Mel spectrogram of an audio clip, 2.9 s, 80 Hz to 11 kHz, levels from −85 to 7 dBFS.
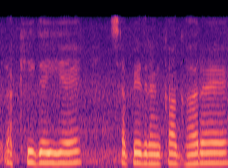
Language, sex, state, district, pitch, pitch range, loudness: Hindi, female, Maharashtra, Washim, 195 Hz, 185-200 Hz, -13 LUFS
